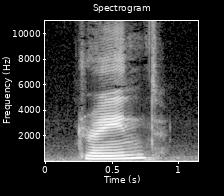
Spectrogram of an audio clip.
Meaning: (adjective) 1. Lacking motivation and energy; very tired; knackered 2. Of a battery, empty of charge; discharged; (verb) simple past and past participle of drain
- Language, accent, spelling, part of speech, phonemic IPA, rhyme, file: English, US, drained, adjective / verb, /dɹeɪnd/, -eɪnd, En-us-drained.ogg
